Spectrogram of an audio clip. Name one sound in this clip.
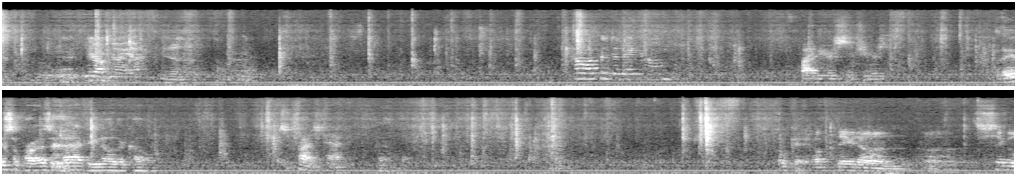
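Adults talk in turns, in short bursts.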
